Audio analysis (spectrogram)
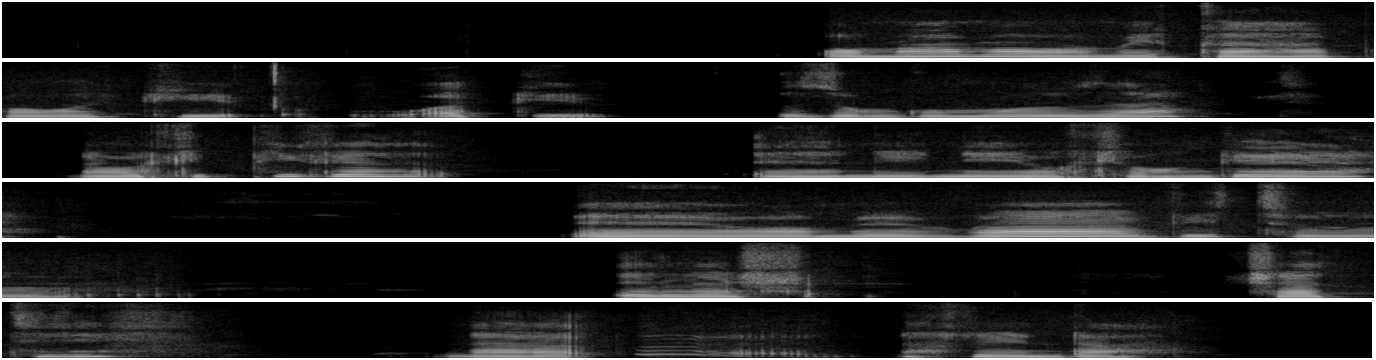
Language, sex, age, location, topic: Swahili, female, 25-35, Wajir, health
